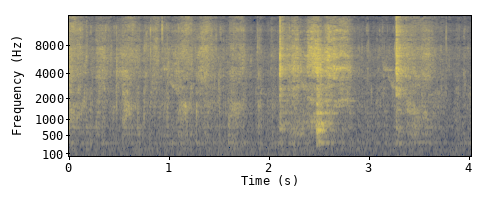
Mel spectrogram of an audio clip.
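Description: Washed chicken pieces go into frying spice paste for a chicken curry, with a spoon stirring and scraping the pan in a few clattering bursts over a soft sizzle.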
